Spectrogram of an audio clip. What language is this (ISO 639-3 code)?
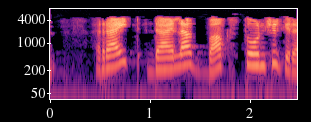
tam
